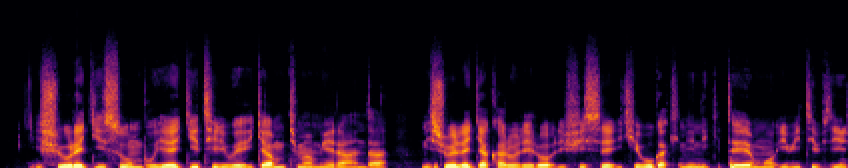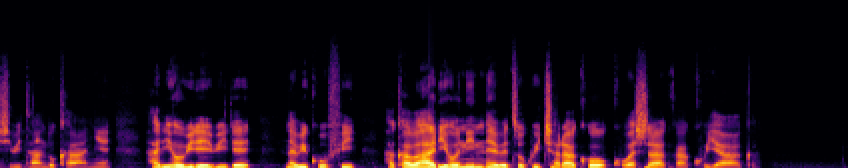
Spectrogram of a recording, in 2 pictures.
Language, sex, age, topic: Rundi, male, 18-24, education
